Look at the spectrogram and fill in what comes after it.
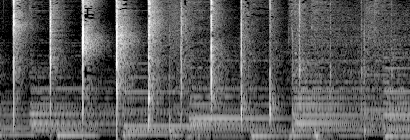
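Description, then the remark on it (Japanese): A run of sharp hand claps, roughly ten in a loose steady rhythm, crisp, with a soft melodic backing sustained underneath and no voices, applauding the announcement of a talk theme on upcoming game releases. “気になる今後のリリース情報はい、拍手。”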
